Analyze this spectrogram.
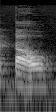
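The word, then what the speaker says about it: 到: पहुंच गया, तो वही ताओ। ताओ का मतलब है टू रीच। डी को चाइनीज के अंदर ते के तौर पर प्रोनाउंस किया जाता है, तो क्या बन गया ताओ, ताओ।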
